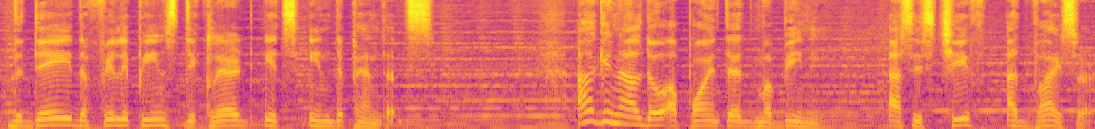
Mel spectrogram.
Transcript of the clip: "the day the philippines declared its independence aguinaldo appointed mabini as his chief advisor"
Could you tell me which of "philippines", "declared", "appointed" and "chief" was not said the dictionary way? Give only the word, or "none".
philippines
